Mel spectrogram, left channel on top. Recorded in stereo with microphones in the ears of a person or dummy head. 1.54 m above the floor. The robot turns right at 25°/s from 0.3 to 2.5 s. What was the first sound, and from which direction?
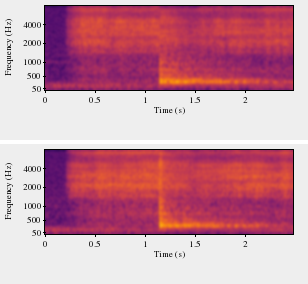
A splash, 60° right (ahead or behind).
